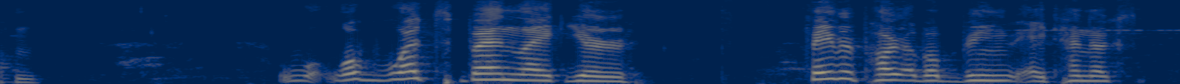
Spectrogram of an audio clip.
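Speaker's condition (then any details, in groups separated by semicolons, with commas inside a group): Cerebral palsy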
